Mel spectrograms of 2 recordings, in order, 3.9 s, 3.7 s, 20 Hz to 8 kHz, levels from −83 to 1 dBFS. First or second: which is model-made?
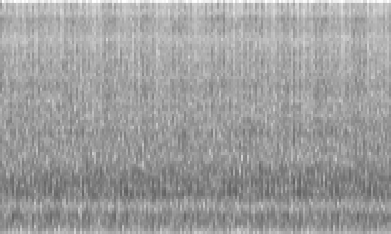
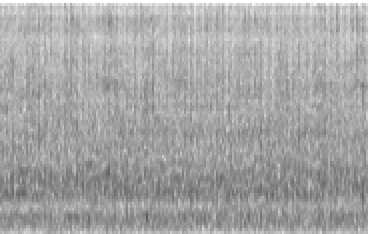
second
